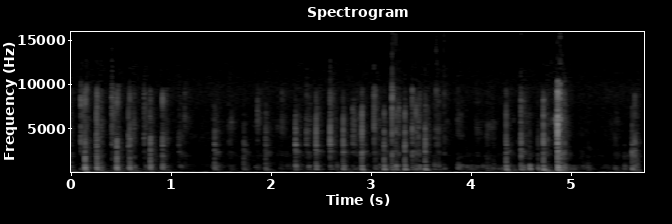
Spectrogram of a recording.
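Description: Fingertips tap quickly on a small, translucent, soft silicone funnel-shaped piece that is hollow and empty and held close. The result is a fast, uneven run of short, muffled, hollow taps with a mid-low tone and almost no ring. A low rumble sits underneath, and a few taps land harder near the end.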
